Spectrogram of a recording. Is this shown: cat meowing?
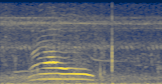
yes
